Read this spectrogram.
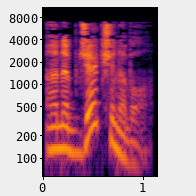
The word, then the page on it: unobjectionable: British English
